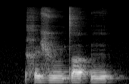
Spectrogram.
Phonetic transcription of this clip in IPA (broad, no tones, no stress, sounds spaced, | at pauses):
χ i ʐ ũ t̪ a ʔ ẽ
